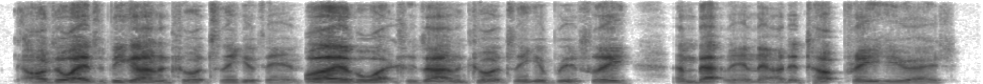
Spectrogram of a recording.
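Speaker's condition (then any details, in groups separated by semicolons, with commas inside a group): Cerebral palsy; from birth, tight muscles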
